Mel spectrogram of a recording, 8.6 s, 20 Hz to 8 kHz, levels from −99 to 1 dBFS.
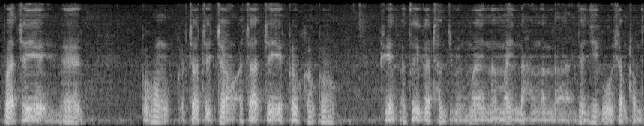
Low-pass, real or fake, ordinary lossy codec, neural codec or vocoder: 7.2 kHz; fake; none; vocoder, 22.05 kHz, 80 mel bands, HiFi-GAN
